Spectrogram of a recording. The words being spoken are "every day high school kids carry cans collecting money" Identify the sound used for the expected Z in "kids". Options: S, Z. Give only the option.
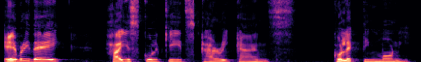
S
